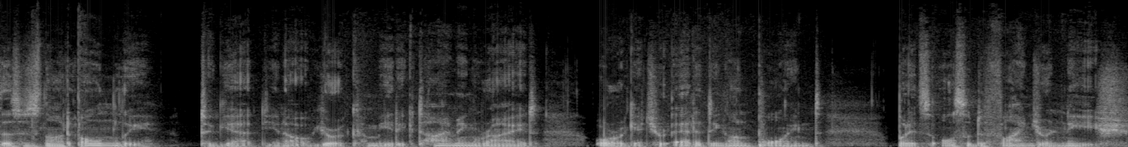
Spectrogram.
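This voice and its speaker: Soft-spoken, the man keeps to a moderate pace. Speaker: ASMR YouTuber. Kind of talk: casual talk to camera. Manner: soft-spoken, conversational.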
